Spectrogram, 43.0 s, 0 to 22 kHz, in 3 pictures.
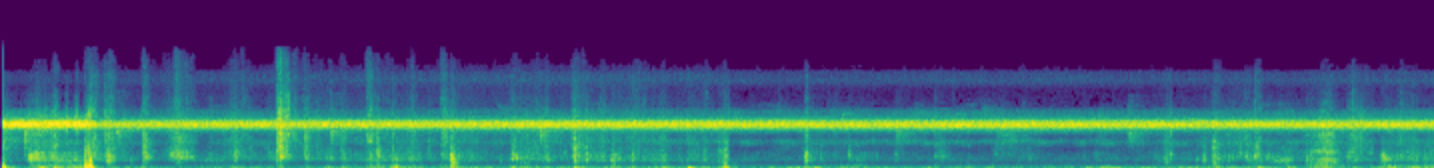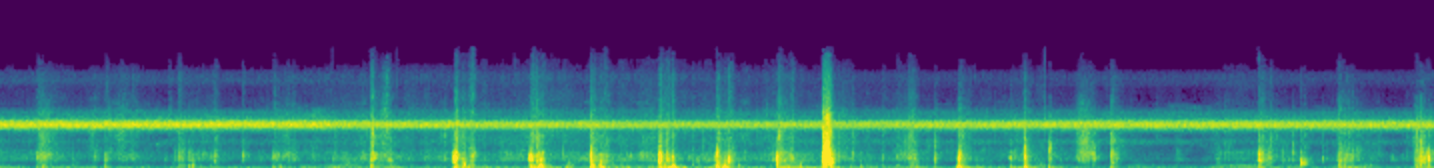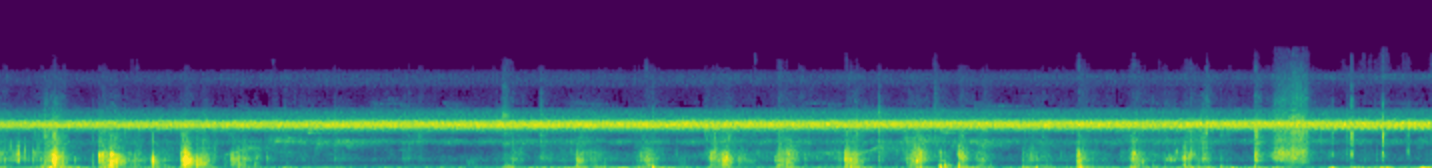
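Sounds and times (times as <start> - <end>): high-pitched insect chorus: 0.0 - 43.0
footsteps crunching on stone stairs: 0.1 - 7.4, 13.8 - 25.6, 26.9 - 31.4, 33.6 - 42.7.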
